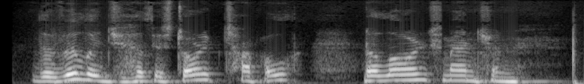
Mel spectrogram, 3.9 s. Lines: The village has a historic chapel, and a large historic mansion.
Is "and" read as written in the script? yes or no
no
